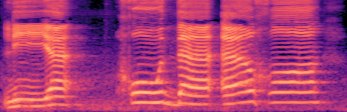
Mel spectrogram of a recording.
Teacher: Kha kat ujung kerongkong.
